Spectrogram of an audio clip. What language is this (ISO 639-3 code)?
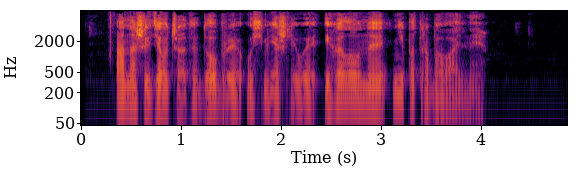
bel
